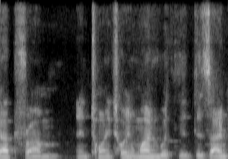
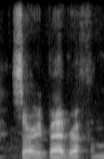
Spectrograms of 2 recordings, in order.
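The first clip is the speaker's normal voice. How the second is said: normal talking voice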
